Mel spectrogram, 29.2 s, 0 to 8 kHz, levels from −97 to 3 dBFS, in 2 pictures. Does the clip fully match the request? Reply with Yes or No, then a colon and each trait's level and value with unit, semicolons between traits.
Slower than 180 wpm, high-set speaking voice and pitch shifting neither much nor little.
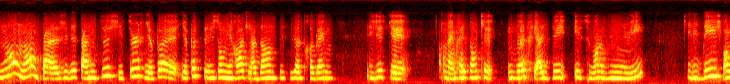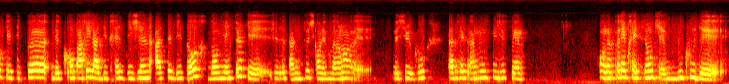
No: average, 170 wpm; high, 220 Hz; narrow, 2.3 semitones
